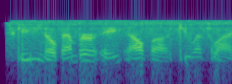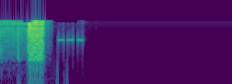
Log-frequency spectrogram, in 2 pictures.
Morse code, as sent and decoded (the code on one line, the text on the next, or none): none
